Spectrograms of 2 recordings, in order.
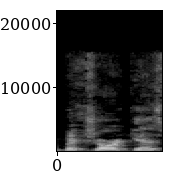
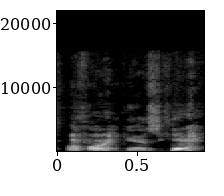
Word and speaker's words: Bohorquez: They'll probably tell you Bajorquez, but it's Bohorquez.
